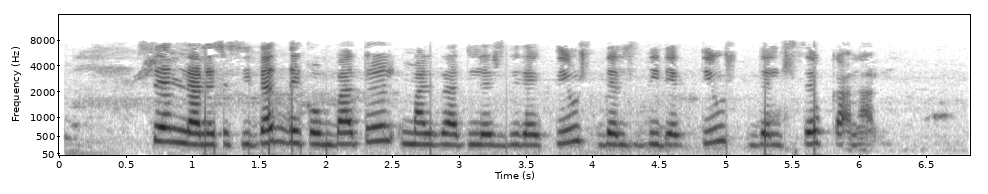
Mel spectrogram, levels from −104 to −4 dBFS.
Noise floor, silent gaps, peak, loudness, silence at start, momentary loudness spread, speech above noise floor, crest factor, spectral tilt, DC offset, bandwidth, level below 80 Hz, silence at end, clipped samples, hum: -61 dBFS; none; -12 dBFS; -30 LUFS; 0.05 s; 11 LU; 30 dB; 20 dB; -3 dB/octave; under 0.1%; 8 kHz; -70 dBFS; 0.75 s; under 0.1%; none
